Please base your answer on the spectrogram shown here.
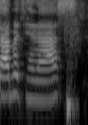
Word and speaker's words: Amaterasu: Technically, it's Amaterasu, but I'm very bad at forgetting to You're not supposed to pronounce the final U, and I keep forgetting that.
